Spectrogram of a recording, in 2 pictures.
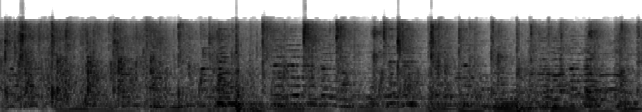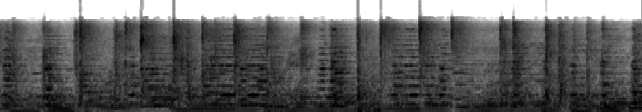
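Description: Accordion playing an Alpine folk dance tune over steady bass notes, with many sharp slaps and stamps from a Schuhplattler dancer striking his thighs and shoe soles and stamping on the stage.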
